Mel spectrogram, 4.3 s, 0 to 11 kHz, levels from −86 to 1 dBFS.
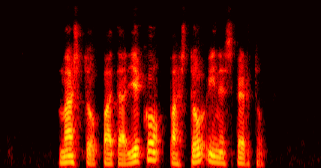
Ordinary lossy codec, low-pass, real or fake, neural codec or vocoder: Opus, 16 kbps; 9.9 kHz; real; none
